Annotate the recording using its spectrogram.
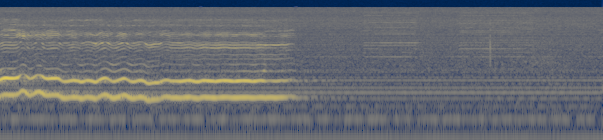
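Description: A woman's voice in melodic Quranic recitation (tarannum), holding one long ornamented note whose pitch wavers and then settles before ending about three seconds in. After it, only faint room hum remains.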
